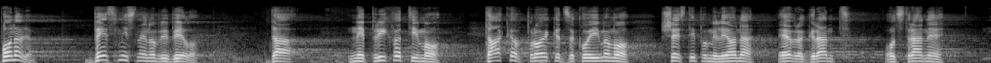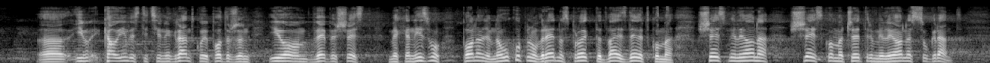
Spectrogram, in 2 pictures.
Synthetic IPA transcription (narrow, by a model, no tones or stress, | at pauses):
po̞naʋʎa̰m | besmisleno̞bibiːlo̞̰ | d̪a | nepɾixʋat̪imo̞ | t̪akaʋpɾo̞ekat̪zako̞jiimamo̞ | ʃeːst̪ipo̞milio̞ːnae̞ʋɾaɡɾant̪ | od̪st̪ɾaːne | ikaoinʋest̪it̪sioniɡɾant̪ko̞ijepo̞d̪r̩ʒanio̞ʋo̞mʋebeʃeːst̪ | me̞xanizmu | po̞naʋʎamnaukupnuʋɾe̞ːd̪no̞st̪̚pɾo̞je̞kt̪ad̪ʋaːesd̪eʋe̞t̪ko̞ma | ʃeːst̪milio̞ːna | ʃeːst̪ko̞mat͡ʃet̪ɾimilio̞ːnasuɡɾant̪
